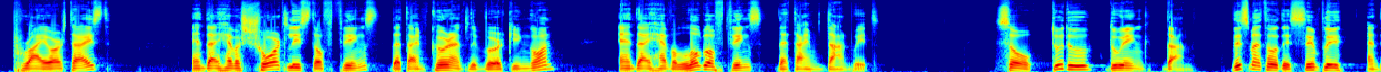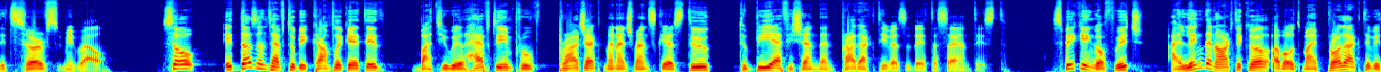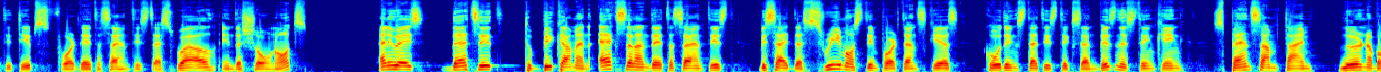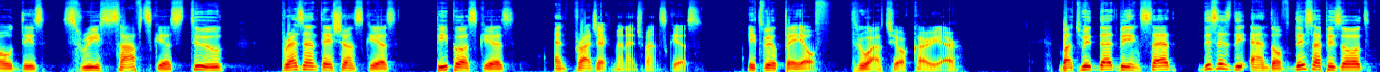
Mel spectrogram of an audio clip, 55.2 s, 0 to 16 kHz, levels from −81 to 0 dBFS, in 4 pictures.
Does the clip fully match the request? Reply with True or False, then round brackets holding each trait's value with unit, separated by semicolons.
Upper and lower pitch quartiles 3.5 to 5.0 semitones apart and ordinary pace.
True (4.7 semitones; 155 wpm)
